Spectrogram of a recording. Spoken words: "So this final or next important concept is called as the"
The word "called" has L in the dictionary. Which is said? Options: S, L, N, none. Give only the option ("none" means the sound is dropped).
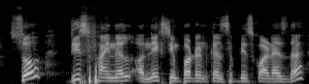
none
